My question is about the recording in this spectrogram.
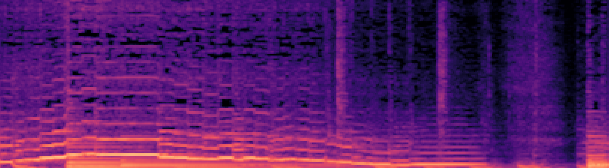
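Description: Concert flute and nylon-string classical guitar playing a Brazilian-style jazz duet: the flute climbs to a high note as a guitar chord sounds about half a second in, then falls in a slow descending line over the held chord. Near the end both stop briefly before playing resumes.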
